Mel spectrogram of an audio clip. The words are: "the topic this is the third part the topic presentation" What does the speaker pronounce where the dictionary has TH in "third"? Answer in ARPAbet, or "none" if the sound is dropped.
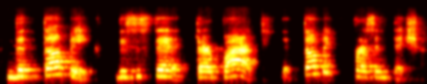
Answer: T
